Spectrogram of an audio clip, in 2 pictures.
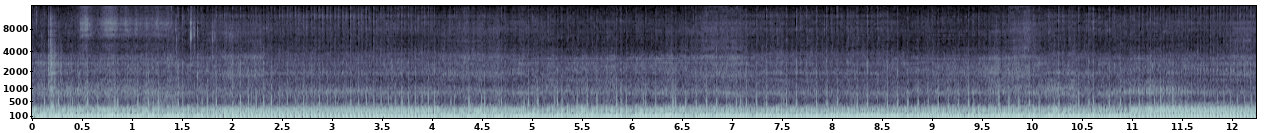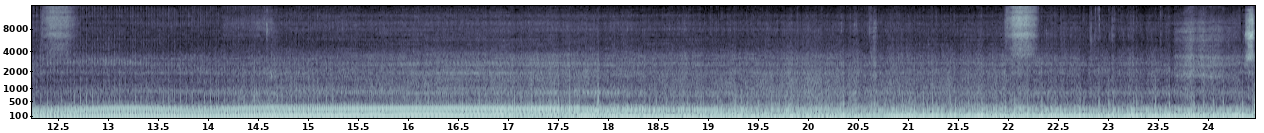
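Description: A motorcycle rides along a road near Glossop, its engine droning loud and steady throughout, rising and falling in pitch midway, with wind rush and no talk.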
